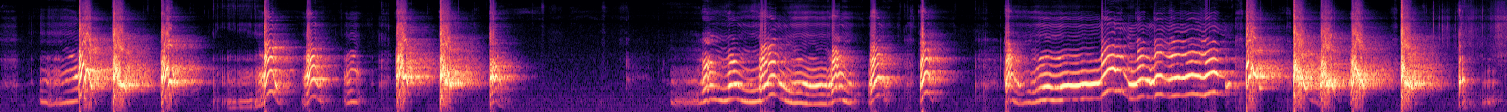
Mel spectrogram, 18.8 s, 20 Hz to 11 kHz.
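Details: A pet dog complaining, probably because another dog is sleeping in his spot. Sharp barks come in loose bursts, then long wavering moaning howls rise and fall between 8 and 15 seconds, followed by more quick barks.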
